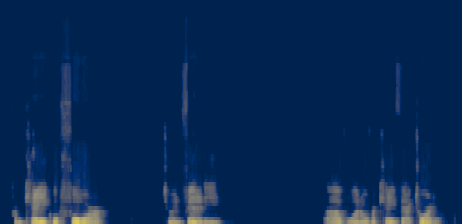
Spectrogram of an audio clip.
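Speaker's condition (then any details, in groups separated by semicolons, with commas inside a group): No condition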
